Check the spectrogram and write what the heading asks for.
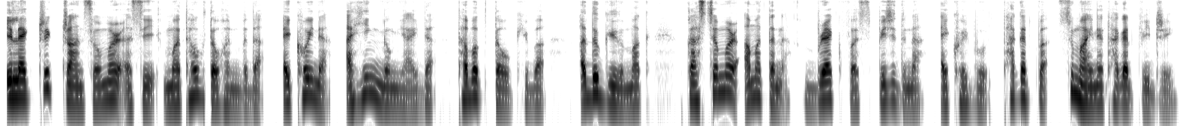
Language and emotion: Manipuri, happy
